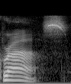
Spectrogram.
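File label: "grass", English; Multi-Lingual Talking Picture Dictionary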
